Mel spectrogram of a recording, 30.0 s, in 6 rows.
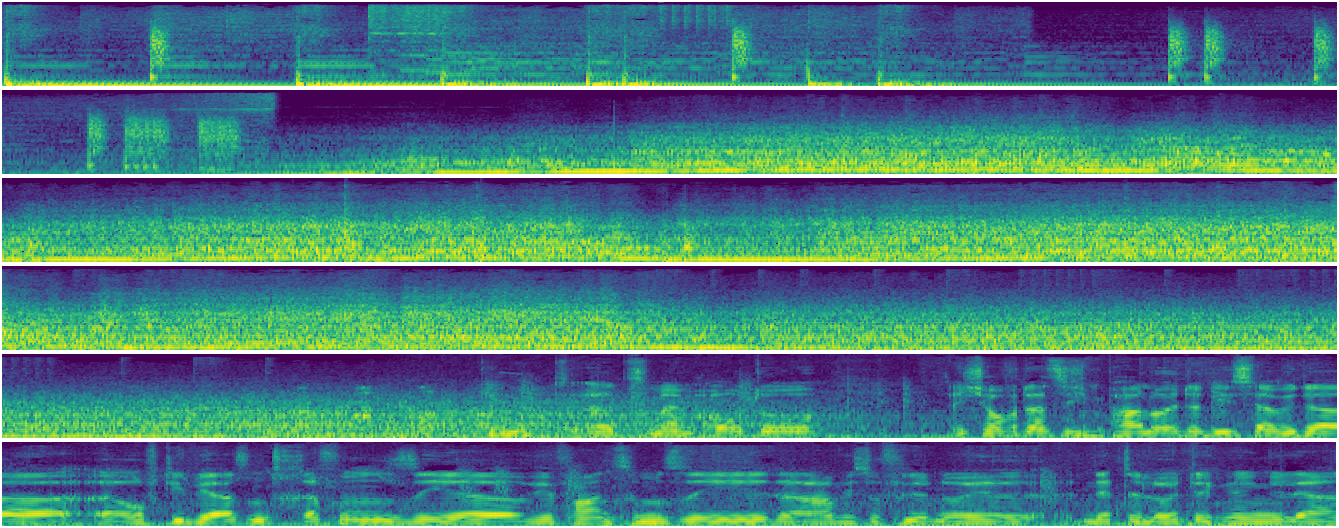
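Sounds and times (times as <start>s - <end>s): car engine accelerating hard: 4.6s - 30.0s.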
